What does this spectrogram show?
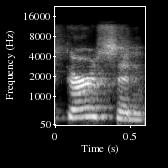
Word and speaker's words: Gerson: Do I say that right, Gerson? It's Gerson, but I'm easy about how people say my name.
